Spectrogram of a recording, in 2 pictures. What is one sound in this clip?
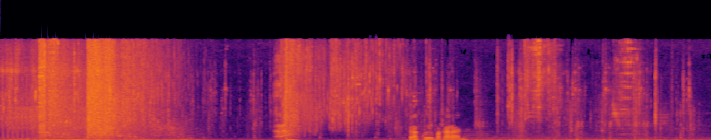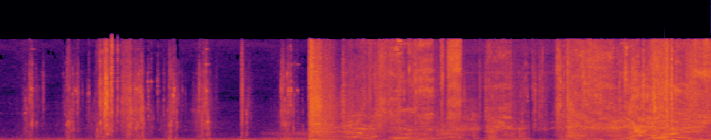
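A creature growls and screeches.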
